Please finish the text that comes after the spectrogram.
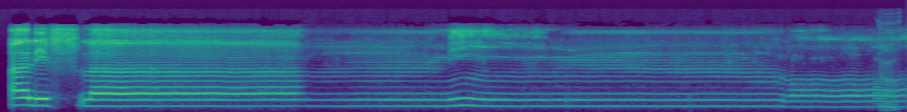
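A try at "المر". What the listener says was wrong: Oke, ro-nya 2 harokat, hati-hati. Itu kepanjangan Bu. Ro 2 harokat aja.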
